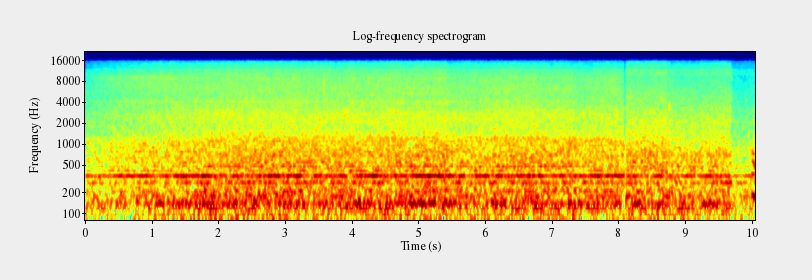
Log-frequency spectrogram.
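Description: Electric valve actuator's motor and gear train running as it drives a choke valve toward the closed, 4 mA position: a steady hum that stops shortly before the end.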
